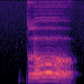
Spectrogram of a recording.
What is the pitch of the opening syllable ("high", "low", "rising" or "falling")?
falling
